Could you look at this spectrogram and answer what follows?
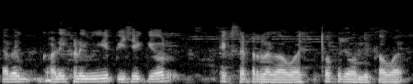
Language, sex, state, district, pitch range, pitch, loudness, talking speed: Hindi, male, Uttar Pradesh, Lucknow, 115-130 Hz, 125 Hz, -15 LUFS, 245 wpm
